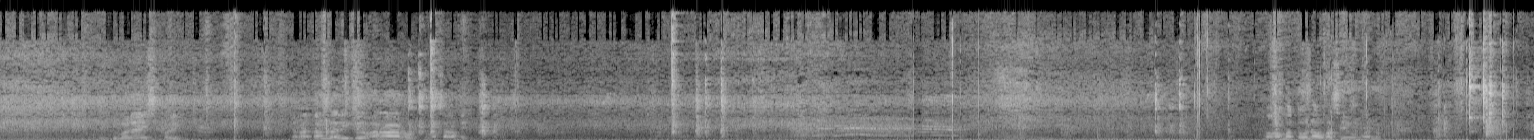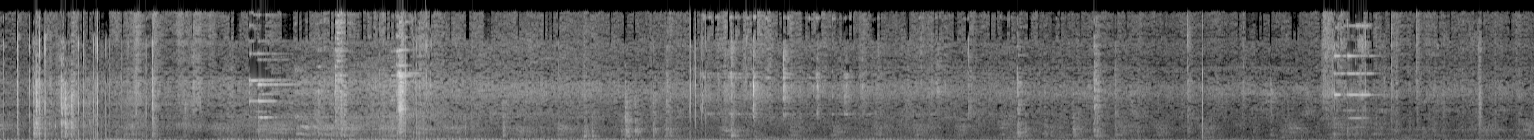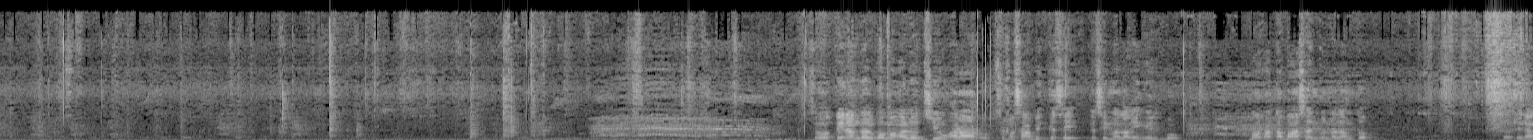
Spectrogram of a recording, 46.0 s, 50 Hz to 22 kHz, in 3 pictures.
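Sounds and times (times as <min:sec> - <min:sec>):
rooster crowing: 0:07.7 - 0:10.4, 0:17.6 - 0:20.2, 0:36.5 - 0:38.5, 0:42.6 - 0:44.2
metallic clicks of hand tools: 0:13.7 - 0:17.0, 0:17.8 - 0:20.5.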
